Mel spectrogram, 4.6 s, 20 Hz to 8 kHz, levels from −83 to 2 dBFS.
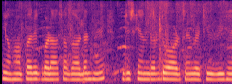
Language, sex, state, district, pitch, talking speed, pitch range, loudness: Hindi, female, Himachal Pradesh, Shimla, 205 Hz, 180 wpm, 200-210 Hz, -15 LUFS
